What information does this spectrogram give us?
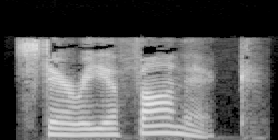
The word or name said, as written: stereophonic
